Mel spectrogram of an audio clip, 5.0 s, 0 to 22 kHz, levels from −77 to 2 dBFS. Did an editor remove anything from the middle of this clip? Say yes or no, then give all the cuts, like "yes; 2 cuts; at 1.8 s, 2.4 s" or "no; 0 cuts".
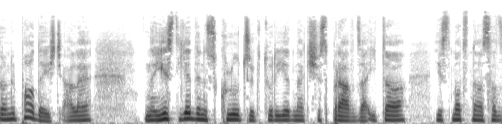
no; 0 cuts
